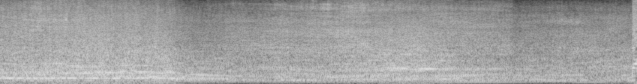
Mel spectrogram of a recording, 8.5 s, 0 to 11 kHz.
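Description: Race cars roar around the I-37 Speedway oval during a regular race program, a loud, continuous engine drone that swells and eases as cars pass, with no clear talk.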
